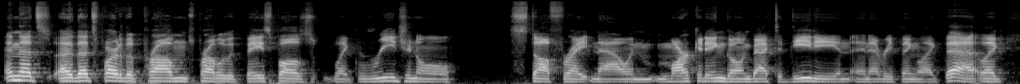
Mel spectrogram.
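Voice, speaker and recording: A man's voice: mid-range voice, steady tone, moderate pace, fairly bright tone, clear, resonant tone. A man with an American accent co-hosting a podcast in casual sports chat. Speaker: podcast host.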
